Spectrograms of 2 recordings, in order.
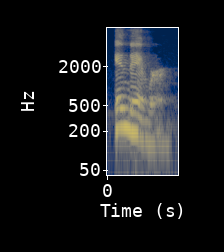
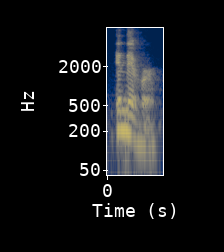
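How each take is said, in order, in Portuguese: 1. As palavras são ligadas e o d ainda se ouve. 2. As palavras são ligadas e o d não se ouve. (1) "eu já faço a ligação, faço o link" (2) "esse D também já vai para o espaço"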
